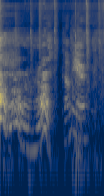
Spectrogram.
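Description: A puppy yelps and barks in two short, high bursts, close by and fairly loud, with a person's voice mixed in around them.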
